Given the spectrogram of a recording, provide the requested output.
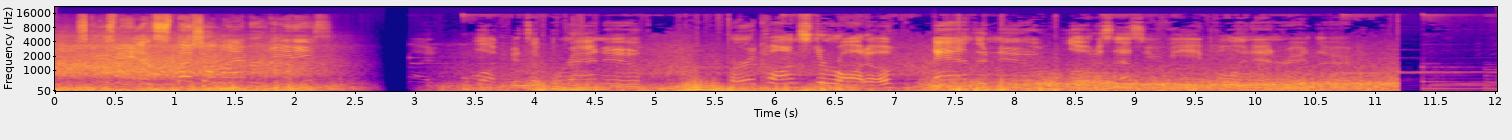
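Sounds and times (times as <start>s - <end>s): steady low rumble: 3.0s - 11.2s.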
